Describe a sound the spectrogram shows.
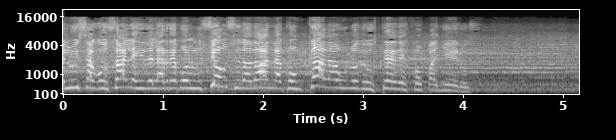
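A young woman shouts with animation through a microphone and loudspeakers.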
